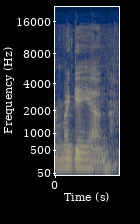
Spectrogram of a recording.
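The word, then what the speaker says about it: McGahan: I always say the H is silent, pretend it's not there. McGann.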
